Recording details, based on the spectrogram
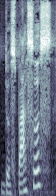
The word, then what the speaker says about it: Dos Passos: Donc, tout d'abord, euh, si vous remarquez la sonorité de son nom de famille, hein, alors en bon américain ça se prononce Dos Passos, euh, mais c'est un nom qui est d'origine portugaise.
